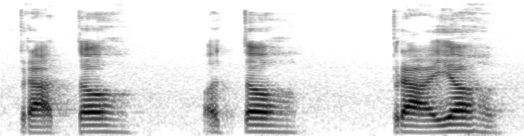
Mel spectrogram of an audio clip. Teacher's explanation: और यह विसर्ग है, इसका चिन्ह, यह दो बिंदु हैं। इसको बोलने के लिए कुछ ह की आवाज़ निकलती है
